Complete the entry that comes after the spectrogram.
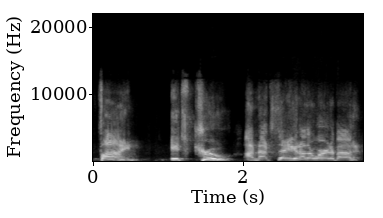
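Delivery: high, emphatic stagey indignation; mock exasperated outburst. [name] pretending to give in before storming off, acted exasperation.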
